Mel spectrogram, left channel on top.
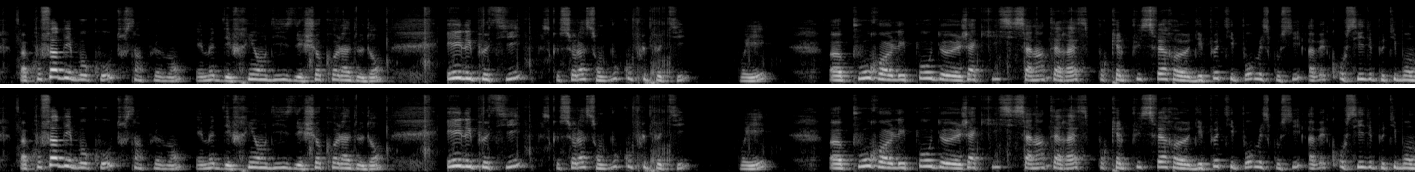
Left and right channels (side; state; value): both; identical; correlation 1.00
